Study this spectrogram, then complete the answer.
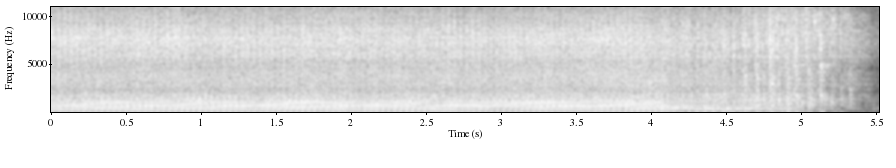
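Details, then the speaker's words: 6 hp Briggs & Stratton mower engine on a Murray deck at wide-open throttle before governor adjustment: steady, even, fairly low buzz held flat, then winds down; governor caps top speed too low. "So, you can hear what I mean. It runs. It does its job, but it kind of does the bare minimum, which is not acceptable."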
